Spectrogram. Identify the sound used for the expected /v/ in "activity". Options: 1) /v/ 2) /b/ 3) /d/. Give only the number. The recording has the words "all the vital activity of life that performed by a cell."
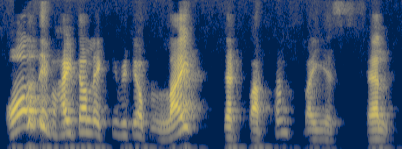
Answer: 2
